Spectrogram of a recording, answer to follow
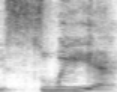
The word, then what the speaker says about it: SWEAC: SWEAC, like you're sweeping.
